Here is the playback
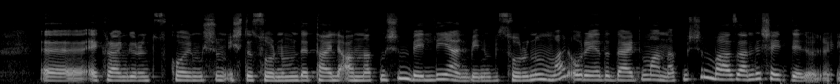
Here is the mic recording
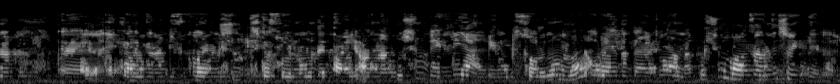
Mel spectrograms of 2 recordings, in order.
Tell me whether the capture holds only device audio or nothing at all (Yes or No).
Yes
